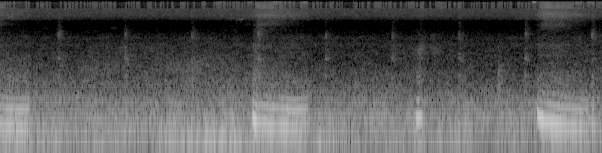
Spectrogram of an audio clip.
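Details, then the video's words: Sleeping pet cat snoring indoors: soft nasal snores with a slightly falling, tonal edge recur roughly every four seconds, separated by quiet breathing in a still room. "cat snoring"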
